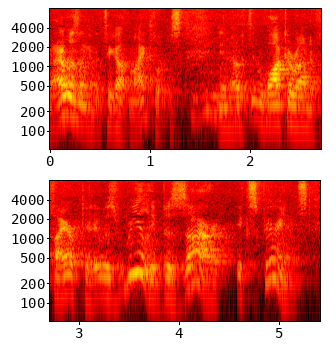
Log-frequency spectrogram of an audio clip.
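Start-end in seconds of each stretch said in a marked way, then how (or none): none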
